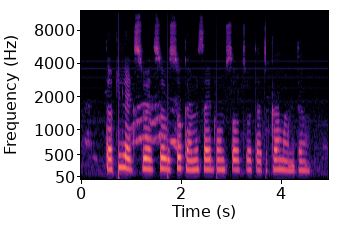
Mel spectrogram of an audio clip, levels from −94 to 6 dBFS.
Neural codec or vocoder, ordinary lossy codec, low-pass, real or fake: none; none; none; real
